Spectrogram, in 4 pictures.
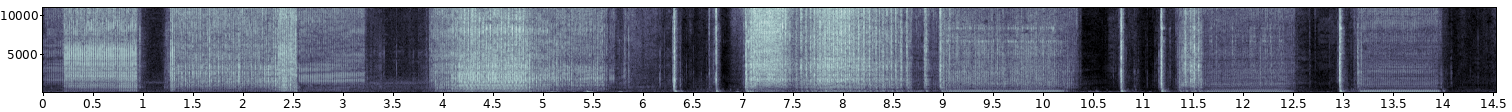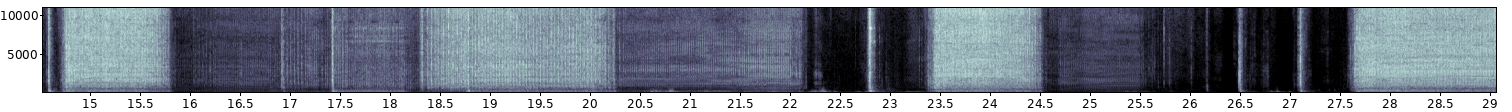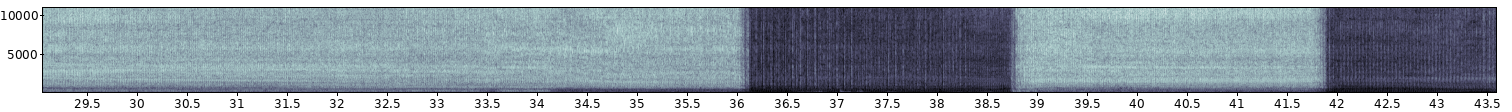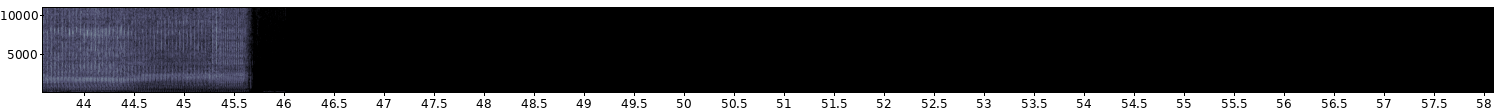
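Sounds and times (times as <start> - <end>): rotary hammer running in bursts: 0.0 - 5.9, 27.6 - 45.6.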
